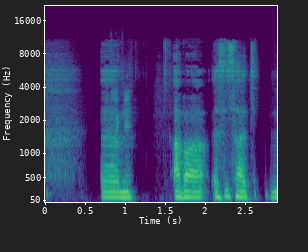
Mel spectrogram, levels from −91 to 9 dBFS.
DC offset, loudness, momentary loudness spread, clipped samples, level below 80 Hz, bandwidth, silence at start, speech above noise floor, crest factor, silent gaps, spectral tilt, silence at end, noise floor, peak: under 0.1%; -21 LUFS; 9 LU; under 0.1%; -48 dBFS; 11 kHz; 0 s; 27 dB; 16 dB; none; -6.5 dB/octave; 0 s; -47 dBFS; -6 dBFS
